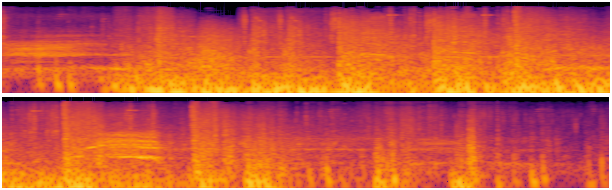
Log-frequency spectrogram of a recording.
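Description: Rifle shots crack outdoors.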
